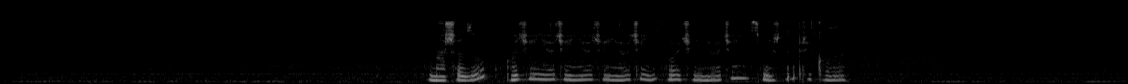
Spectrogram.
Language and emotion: Russian, neutral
